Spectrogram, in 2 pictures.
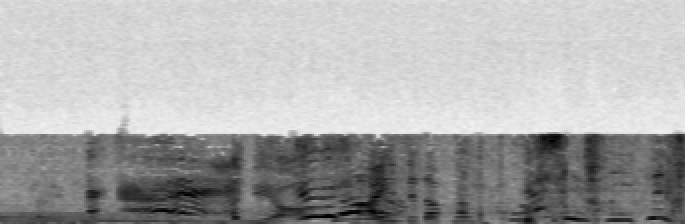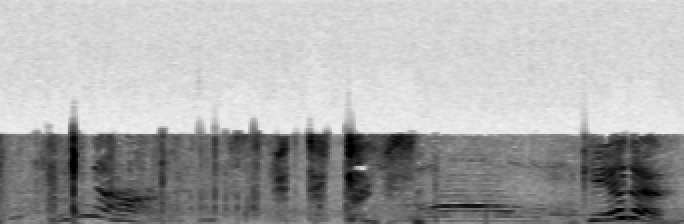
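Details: Two cats fighting at noon, trading long drawn-out yowls that waver up and down in pitch, overlapping and swelling in loudness, with sharper rising cries breaking in near the end.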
